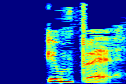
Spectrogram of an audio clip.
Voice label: "Impair", English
